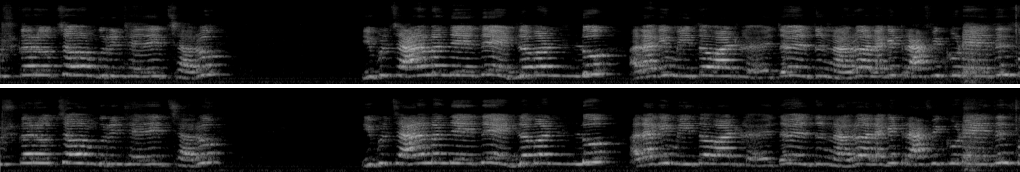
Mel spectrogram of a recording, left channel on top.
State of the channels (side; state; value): both; normal; correlation 0.28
